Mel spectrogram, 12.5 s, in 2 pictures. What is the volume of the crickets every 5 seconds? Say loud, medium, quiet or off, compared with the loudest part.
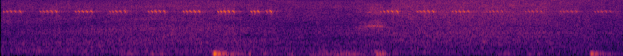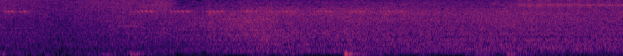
loud, medium, quiet.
